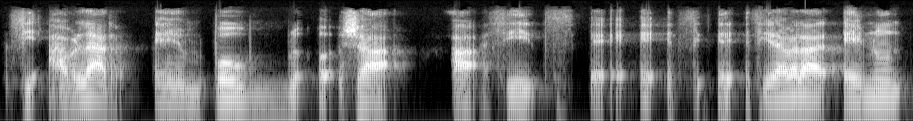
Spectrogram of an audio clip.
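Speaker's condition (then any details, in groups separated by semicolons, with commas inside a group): Stuttering; sometimes stutters more than usual in class, pauses, laughs it off; repeated sounds, prolonged sounds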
